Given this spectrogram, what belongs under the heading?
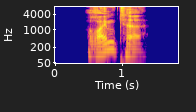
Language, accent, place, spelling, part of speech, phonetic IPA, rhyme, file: German, Germany, Berlin, räumte, verb, [ˈʁɔɪ̯mtə], -ɔɪ̯mtə, De-räumte.ogg
- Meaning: inflection of räumen: 1. first/third-person singular preterite 2. first/third-person singular subjunctive II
